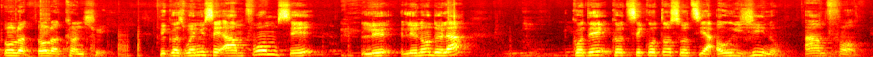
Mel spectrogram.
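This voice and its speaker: A man from Haiti with a Haitian Creole accent, a native Creole speaker, teaching a language class and repeating phrases and questions to prompt the students. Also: high-pitched. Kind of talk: interactive classroom lesson.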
